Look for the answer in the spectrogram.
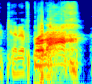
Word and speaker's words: Kenneth Branagh: directed by Kenneth Branagh, is how we say his name here.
